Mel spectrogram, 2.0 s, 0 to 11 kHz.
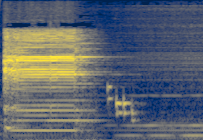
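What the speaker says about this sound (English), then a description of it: "You will hear a buzzer." A loud electronic buzzer tone sounds in Portal 2, a harsh sustained blare that cuts off after about a second, followed by lower mechanical hums and tones.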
